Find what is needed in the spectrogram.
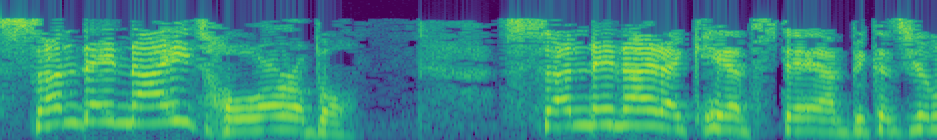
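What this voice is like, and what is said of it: Usual voice. Nothing is said of it.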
